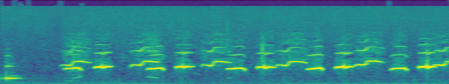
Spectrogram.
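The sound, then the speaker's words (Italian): A rapid, rhythmic series of about a dozen high, warbling bird calls, each a short rising-and-falling whistle, repeated steadily and clearly with no talking. “E i richiami degli indiani d'America, cui corrispondono perfettamente i canti degli uccelli.”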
